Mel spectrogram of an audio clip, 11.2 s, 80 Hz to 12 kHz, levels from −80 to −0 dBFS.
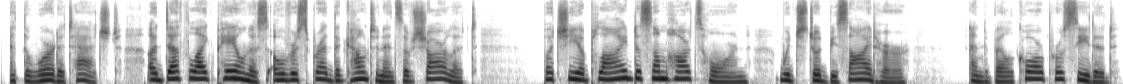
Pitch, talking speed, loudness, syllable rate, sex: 195 Hz, 140 wpm, -18 LUFS, 4.8 syllables/s, female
